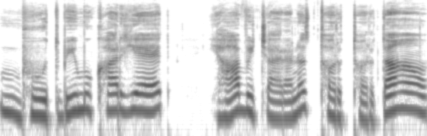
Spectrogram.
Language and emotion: Goan Konkani, fearful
